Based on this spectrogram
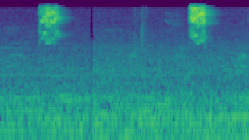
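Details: Calling female double-collared seedeater, used to stimulate males: two brief, buzzy, high-pitched chip notes about two seconds apart, each sharp and rasping, against a soft low hum.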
